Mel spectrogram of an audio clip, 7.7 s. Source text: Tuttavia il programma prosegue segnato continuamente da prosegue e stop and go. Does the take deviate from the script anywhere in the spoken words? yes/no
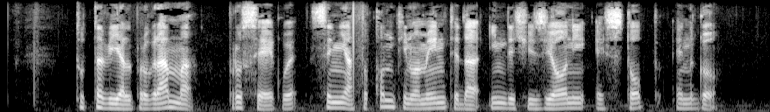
yes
